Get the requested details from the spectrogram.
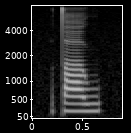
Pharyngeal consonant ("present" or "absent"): absent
